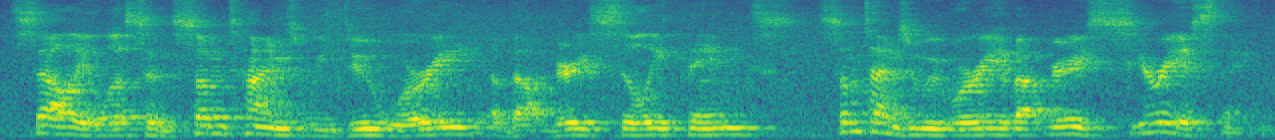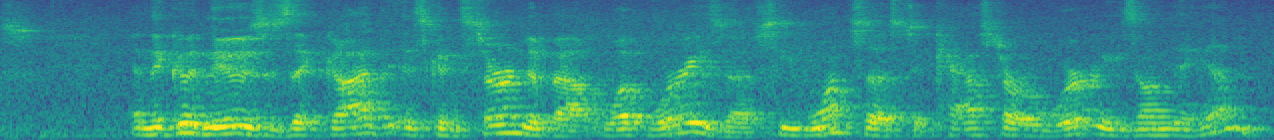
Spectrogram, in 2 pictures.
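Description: Gently reassuring pastor man. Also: medium pitch, moderate pace. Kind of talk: children's church puppet skit. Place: studio with beach backdrop. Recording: roomy echo, distant mic, faint hiss.

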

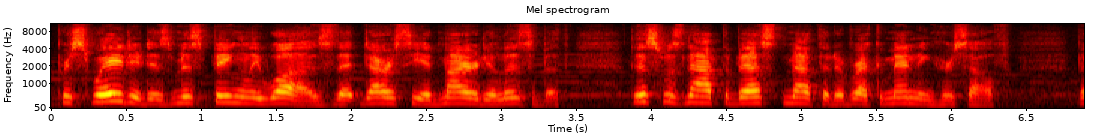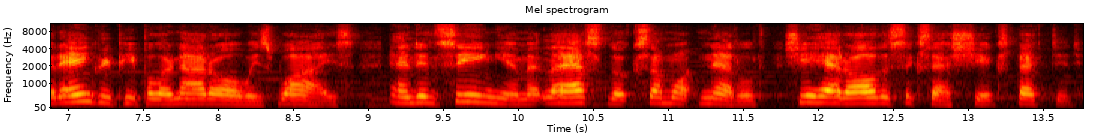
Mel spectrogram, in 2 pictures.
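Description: Gravelly-voiced woman narrating a classic novel. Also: medium pitch, dark tone, faint music behind, low-quality recording. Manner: measured, formal storytelling. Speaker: audiobook narrator.

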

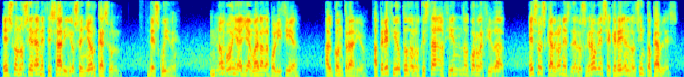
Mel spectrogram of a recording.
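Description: A man's voice: a little high, measured pace, a bit bright. A man playing a friendly, admiring convenience store clerk who talks politely and earnestly in a crime drama. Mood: grateful, earnest. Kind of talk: scripted machinima crime drama dialogue.

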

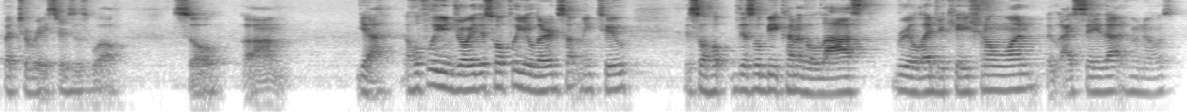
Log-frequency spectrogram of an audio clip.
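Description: A man's voice: mid-range voice, echoey room. A man explaining ski racing drills as a coach, casually restarting and repeating words and tagging lines with "right?". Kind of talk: casual instructional talk to camera.

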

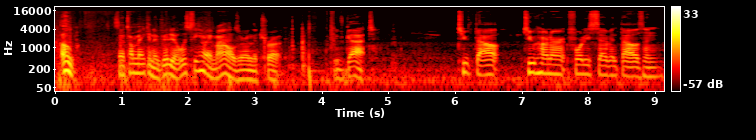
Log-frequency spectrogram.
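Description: Man, slow hesitant delivery, casual show-and-tell, repetitive phrasing, faint background noise from a vehicle. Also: mid-range voice. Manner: rambling, hesitant, repeats phrases. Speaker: vlogger showing a CB radio setup in a truck. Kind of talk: casual hands-on walkthrough. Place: in and around a parked truck. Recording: noisy handheld recording with vehicle ambience.

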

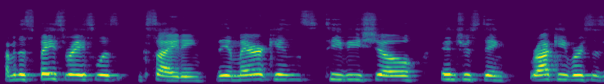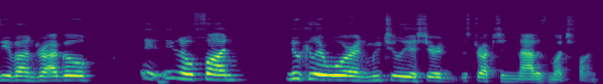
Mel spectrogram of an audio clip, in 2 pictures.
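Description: A man's voice: high-pitched, normal speed. Wry man chatting, slightly dull recording. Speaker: podcast co-host. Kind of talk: casual chat.

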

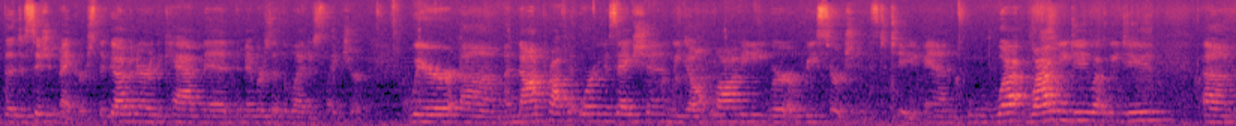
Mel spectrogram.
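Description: A woman's voice: medium pitch, far from the mic, background noise. Southern woman speaking in an echoey classroom. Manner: friendly, chatty, many fillers. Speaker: think tank representative. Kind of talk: informal welcome speech. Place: university classroom. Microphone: far camera.

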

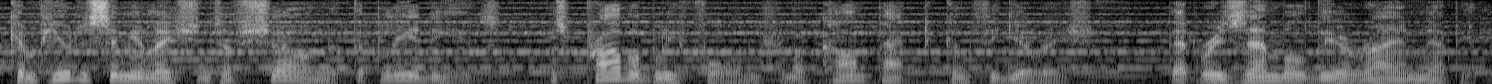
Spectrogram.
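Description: An actor playing a composed male spaceship computer in a game, with a measured, dramatic delivery. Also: fairly low pitch, big pitch swings. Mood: measured, grand. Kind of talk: scripted game voice acting. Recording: music behind the voice.

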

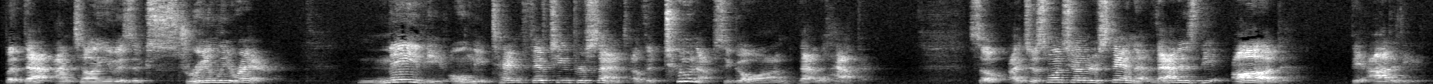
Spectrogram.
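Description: A man's voice: on the high side, a bit bright. A man in his thirties giving an emphatic, direct training talk at a whiteboard in a small carpeted room. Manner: emphatic, direct, gestures while standing. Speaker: sales and service trainer. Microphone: camera a few feet away. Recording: echoey room, camera mic at distance.

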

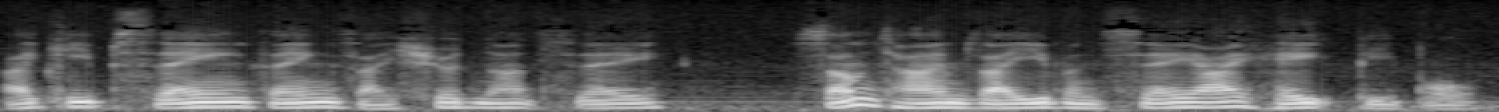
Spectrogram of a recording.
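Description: A man's voice: fairly low pitch, a little slow, mellow. A man voicing a sad, remorseful wooden puppet in a children's story drama, on a slightly muffled recording. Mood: glum.

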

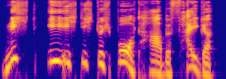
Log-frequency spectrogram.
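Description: A man voicing a proud, hot-headed young swordsman who shouts his defiance in a storybook reading. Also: deep voice, moderate pace, dry recording, clean studio sound, close to an everyday voice. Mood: defiant, furious.

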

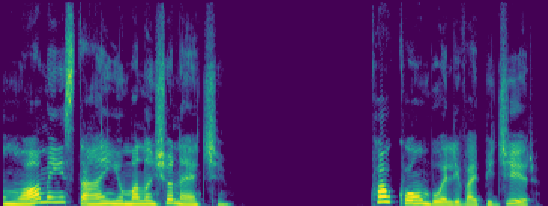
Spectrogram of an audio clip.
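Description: A woman reading scripted lesson dialogue in a careful, even way. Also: on the high side, a little slow, no room sound, studio quality. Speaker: language lesson voice actor.

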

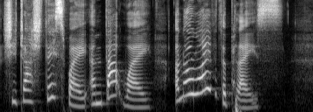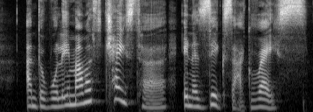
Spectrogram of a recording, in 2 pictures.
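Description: Woman, picture book read-aloud, slow lilting storytelling, very lively pitch. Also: vocal fry.

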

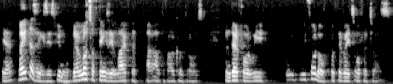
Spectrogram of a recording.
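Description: A man's voice: mid-range voice, brisk, dark tone. A middle-aged man from Algeria giving an academic lecture in a lecture hall, talking conversationally with frequent hesitations and restarts.

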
